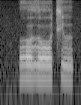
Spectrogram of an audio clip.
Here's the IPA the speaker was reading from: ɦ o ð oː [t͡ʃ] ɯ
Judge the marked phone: correct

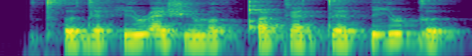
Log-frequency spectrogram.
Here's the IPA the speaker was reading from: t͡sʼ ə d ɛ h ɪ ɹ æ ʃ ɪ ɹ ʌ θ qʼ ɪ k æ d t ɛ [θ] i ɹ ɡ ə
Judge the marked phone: correct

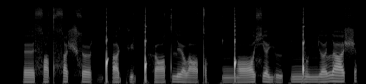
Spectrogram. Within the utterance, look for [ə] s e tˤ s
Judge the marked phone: incorrect: ɛ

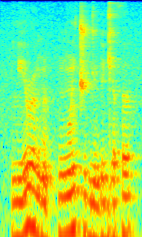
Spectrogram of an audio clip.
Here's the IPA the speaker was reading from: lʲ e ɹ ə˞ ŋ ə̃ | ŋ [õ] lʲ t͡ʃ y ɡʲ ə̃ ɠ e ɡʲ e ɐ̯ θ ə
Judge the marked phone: correct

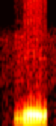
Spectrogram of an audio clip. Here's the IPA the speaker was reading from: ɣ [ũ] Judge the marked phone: correct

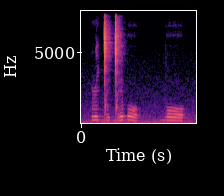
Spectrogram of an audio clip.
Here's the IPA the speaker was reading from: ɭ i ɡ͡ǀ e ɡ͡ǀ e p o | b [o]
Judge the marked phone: correct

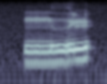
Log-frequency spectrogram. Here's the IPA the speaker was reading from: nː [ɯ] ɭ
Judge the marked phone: correct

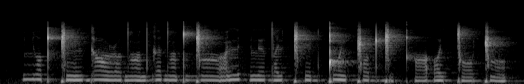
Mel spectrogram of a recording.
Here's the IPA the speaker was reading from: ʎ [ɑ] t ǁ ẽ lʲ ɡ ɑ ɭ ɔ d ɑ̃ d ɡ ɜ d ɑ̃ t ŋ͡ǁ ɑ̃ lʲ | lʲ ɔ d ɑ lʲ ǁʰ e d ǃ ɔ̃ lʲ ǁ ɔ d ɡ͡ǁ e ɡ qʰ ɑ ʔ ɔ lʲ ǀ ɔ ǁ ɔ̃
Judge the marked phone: incorrect: ɔ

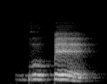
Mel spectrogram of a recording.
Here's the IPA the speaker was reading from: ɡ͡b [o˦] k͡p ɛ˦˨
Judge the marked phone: correct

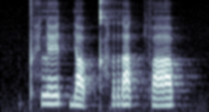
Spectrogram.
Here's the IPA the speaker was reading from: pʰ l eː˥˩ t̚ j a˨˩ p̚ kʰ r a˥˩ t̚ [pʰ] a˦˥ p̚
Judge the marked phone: incorrect: f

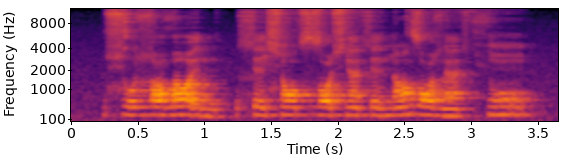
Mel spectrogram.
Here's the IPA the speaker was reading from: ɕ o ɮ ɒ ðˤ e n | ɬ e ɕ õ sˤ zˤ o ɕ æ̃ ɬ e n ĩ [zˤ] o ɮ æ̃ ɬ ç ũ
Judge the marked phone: correct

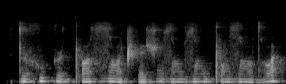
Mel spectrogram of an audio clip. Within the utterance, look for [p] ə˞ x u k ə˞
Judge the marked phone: incorrect: t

